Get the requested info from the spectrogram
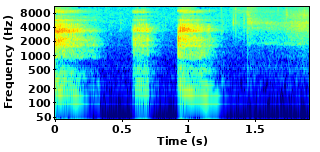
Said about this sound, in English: So I do. I was like, let me see if I make any noise. I go, I just clear my throat.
